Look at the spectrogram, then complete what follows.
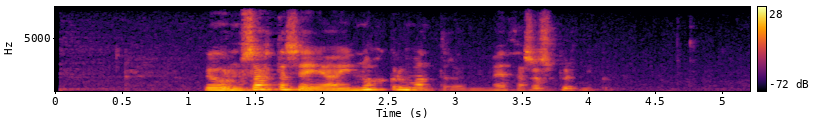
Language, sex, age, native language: Icelandic, male, 40-49, Icelandic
